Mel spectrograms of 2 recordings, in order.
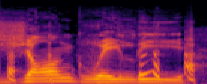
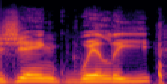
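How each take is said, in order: First: The second name sounds like 'Way-lee'. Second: The second name sounds like English 'Willie'. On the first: The speaker calls it right. "it it is Zhang Weili" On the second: The speaker calls it wrong. "forgive him for these some of these pronunciations"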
